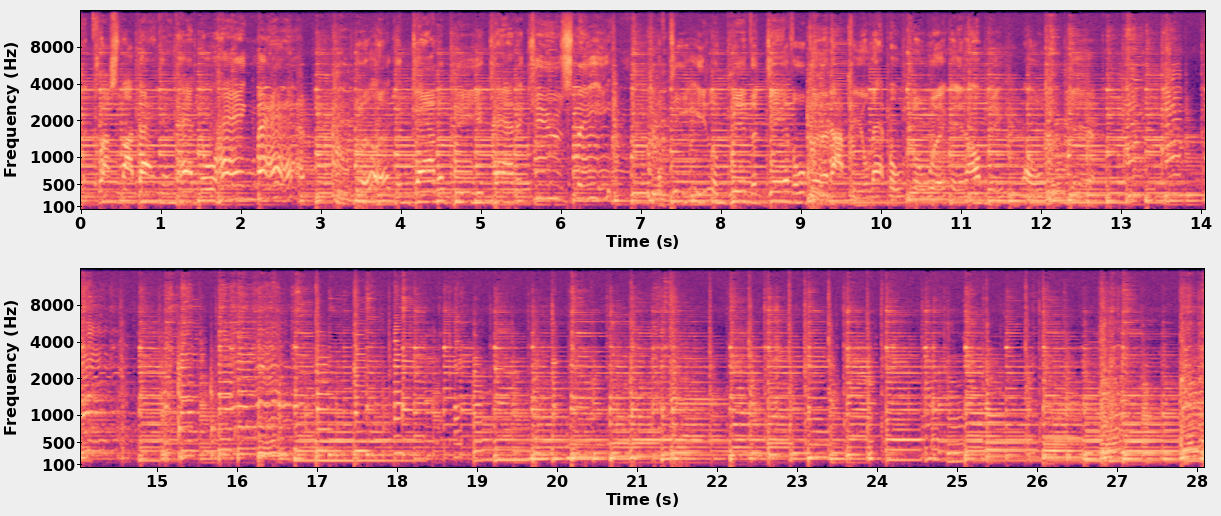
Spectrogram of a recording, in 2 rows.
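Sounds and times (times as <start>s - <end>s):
resonator guitar playing: 0.0s - 28.0s.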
